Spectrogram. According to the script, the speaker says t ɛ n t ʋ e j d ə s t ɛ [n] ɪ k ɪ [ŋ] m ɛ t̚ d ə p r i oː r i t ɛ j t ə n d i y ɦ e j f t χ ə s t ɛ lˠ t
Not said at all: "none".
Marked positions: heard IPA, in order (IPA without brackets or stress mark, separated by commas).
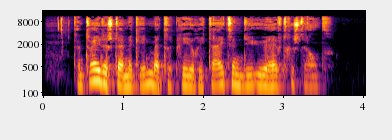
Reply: m, n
